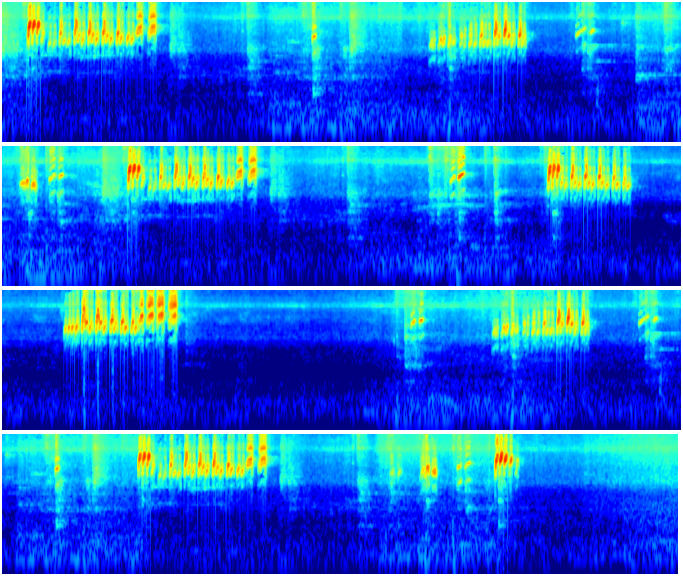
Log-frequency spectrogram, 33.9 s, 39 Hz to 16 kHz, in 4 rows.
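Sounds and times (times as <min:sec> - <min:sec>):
songbird rattling chatter: 0:05.3 - 0:11.9, 0:23.1 - 0:25.4, 0:26.0 - 0:29.0, 0:30.2 - 0:32.0.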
